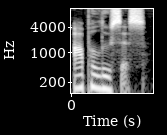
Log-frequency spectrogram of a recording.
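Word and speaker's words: Opelousas: right my mistake opalus is pronounced apalus by the locals all right things are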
